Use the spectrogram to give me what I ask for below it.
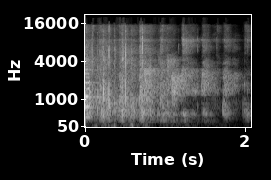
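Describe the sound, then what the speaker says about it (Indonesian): A classroom of students gives a short burst of hand clapping for a classmate, sparse and uneven, fading out over about two seconds. "Beri tepuk tangan untuk Adiba."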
